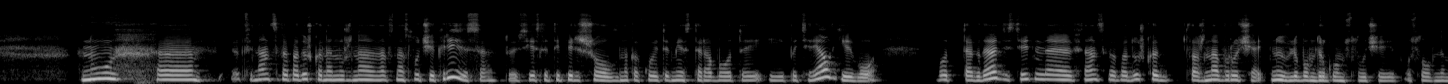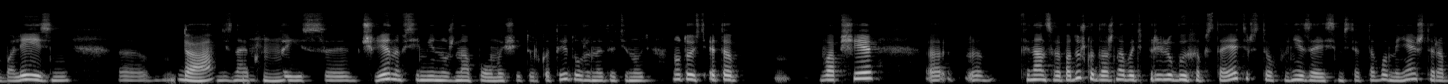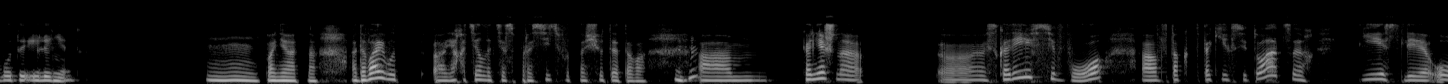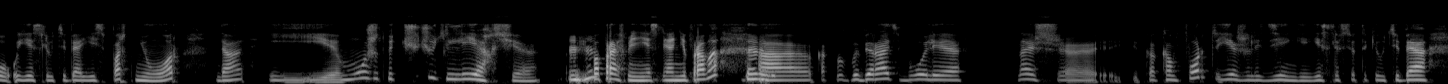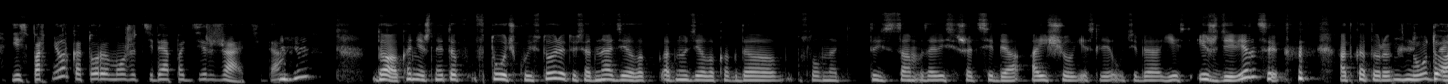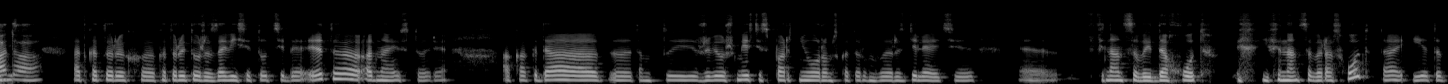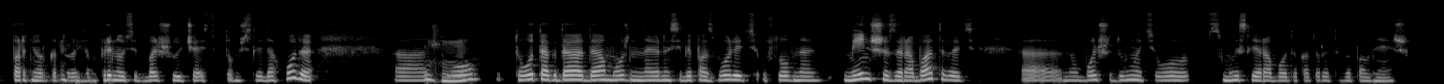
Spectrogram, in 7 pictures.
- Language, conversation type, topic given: Russian, podcast, Что важнее при смене работы — деньги или её смысл?
- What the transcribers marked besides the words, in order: other background noise; stressed: "иждивенцы"; chuckle; chuckle; other noise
